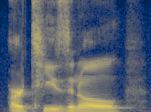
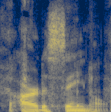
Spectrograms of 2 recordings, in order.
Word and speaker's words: artisanal: She just recently finished her PhD, Stephanie Maggio, who worked on an online course for artisanal cheesemakers and focusing on. – I think it's pronounced artisanal. – I think you're right. I think I said that wrong.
